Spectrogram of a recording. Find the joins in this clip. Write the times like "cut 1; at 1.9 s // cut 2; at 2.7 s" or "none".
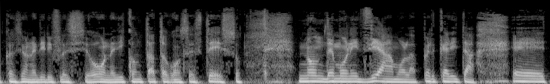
none

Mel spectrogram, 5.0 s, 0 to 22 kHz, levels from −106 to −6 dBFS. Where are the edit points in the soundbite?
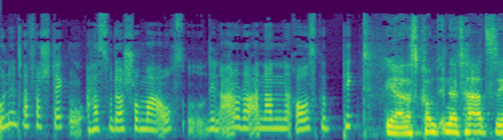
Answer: cut 1; at 2.9 s

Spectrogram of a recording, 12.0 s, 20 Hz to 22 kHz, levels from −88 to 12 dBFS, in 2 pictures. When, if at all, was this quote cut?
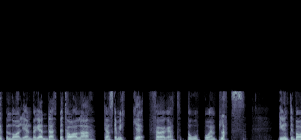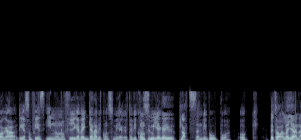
none

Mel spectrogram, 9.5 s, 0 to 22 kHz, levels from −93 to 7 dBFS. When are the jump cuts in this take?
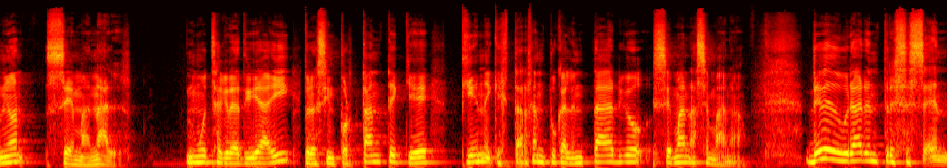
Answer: cut 1; at 1.9 s // cut 2; at 3.0 s // cut 3; at 5.3 s // cut 4; at 6.5 s

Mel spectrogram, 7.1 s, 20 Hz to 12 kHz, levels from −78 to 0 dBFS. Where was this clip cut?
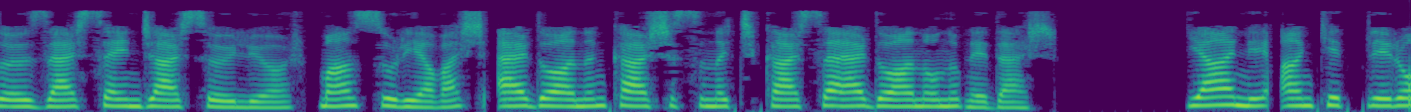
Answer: cut 1; at 4.8 s

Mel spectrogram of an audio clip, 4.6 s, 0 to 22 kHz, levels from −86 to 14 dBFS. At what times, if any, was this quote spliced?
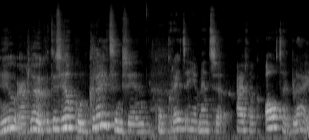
cut 1; at 1.8 s // cut 2; at 3.0 s

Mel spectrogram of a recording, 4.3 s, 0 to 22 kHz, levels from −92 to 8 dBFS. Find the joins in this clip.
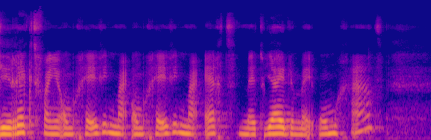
cut 1; at 1.3 s // cut 2; at 2.6 s

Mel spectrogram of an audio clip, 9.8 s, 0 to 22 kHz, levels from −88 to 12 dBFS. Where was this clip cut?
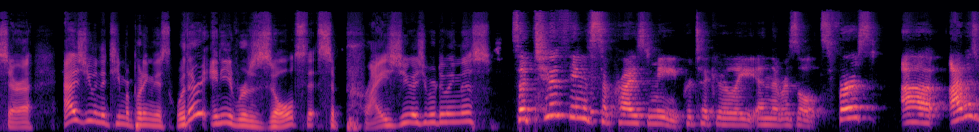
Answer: cut 1; at 1.7 s // cut 2; at 5.1 s // cut 3; at 5.9 s

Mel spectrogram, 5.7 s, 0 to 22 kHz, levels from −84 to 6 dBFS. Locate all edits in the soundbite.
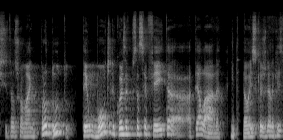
cut 1; at 1.5 s // cut 2; at 4.5 s

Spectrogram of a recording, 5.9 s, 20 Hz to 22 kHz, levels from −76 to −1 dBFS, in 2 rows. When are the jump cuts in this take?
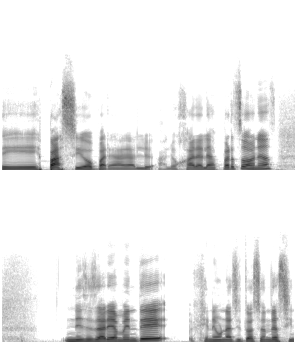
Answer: none

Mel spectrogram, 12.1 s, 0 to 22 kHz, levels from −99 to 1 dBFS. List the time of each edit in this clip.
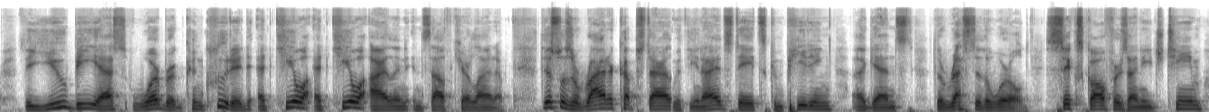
cut 1; at 1.9 s // cut 2; at 3.1 s // cut 3; at 6.7 s

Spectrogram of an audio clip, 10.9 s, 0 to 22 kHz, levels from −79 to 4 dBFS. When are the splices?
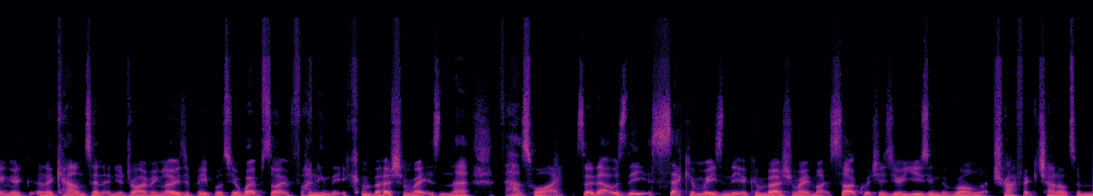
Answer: none

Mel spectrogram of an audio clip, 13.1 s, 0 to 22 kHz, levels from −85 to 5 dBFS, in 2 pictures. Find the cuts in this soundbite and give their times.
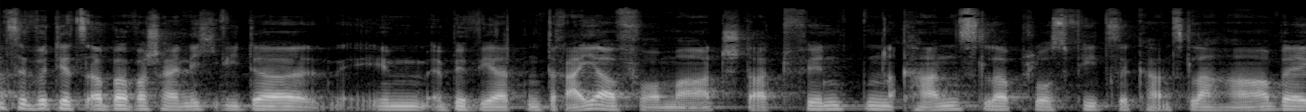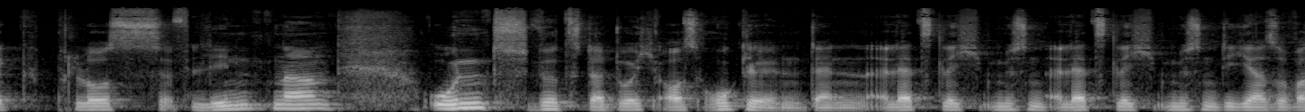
cut 1; at 1.1 s // cut 2; at 4.5 s // cut 3; at 7.5 s // cut 4; at 9.1 s // cut 5; at 10.0 s // cut 6; at 11.8 s

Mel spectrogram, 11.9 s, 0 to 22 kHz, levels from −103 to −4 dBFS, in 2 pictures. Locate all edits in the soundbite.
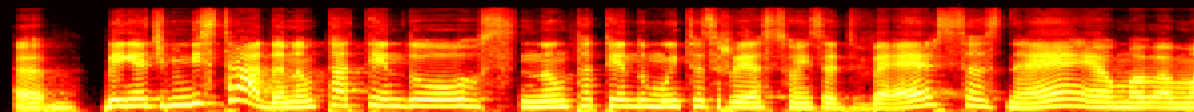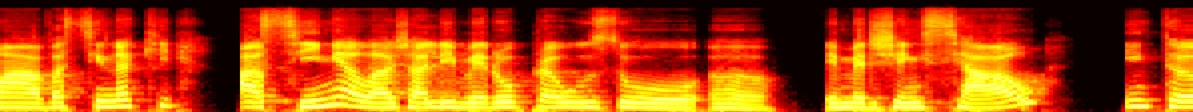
cut 1; at 7.3 s

